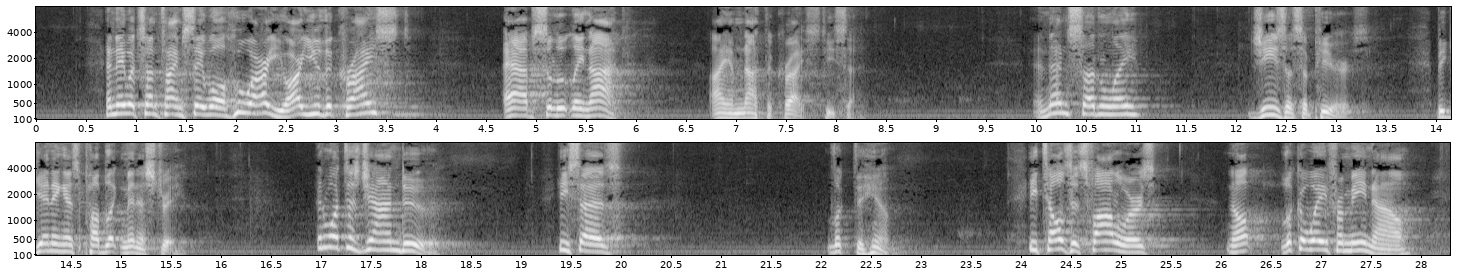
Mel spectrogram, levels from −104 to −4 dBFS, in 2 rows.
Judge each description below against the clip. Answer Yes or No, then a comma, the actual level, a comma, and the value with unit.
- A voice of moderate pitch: Yes, medium, 155 Hz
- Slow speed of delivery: Yes, slow, 110 wpm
